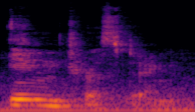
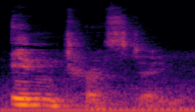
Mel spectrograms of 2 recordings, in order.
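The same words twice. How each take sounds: First: The stress is on the first syllable. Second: The same.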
